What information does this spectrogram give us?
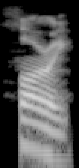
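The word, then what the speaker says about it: forty: el 40, que es for. La T se omite en el inglés rápido y en el inglés más formal, 40.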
